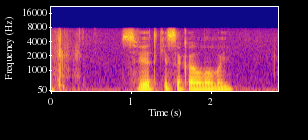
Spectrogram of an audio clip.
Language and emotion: Russian, neutral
